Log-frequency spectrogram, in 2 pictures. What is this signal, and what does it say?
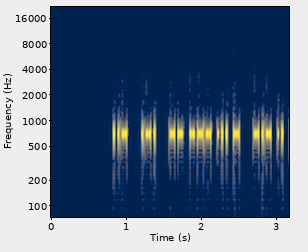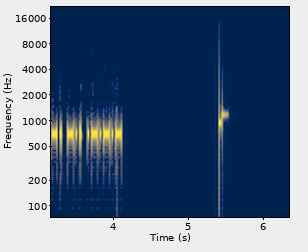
Morse code, heard as a keyed tone, about 42 wpm, 700 Hz. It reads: U R MOST KIND.
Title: Sentences from Top 200 Words and Abbreviations 45wpm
